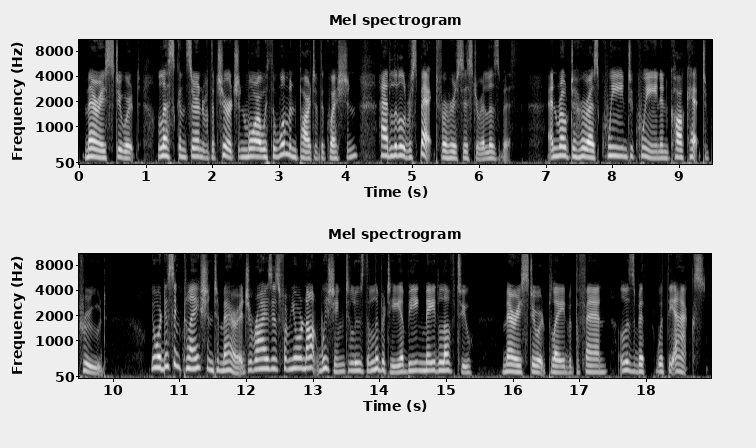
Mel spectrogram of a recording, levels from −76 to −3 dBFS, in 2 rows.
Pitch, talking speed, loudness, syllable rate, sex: 200 Hz, 200 wpm, -20 LUFS, 5.7 syllables/s, female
